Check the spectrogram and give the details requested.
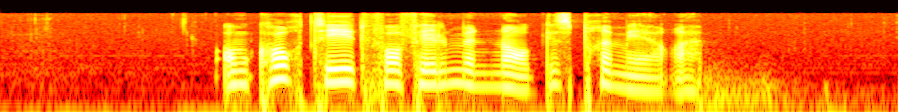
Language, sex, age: Norwegian, female, 43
